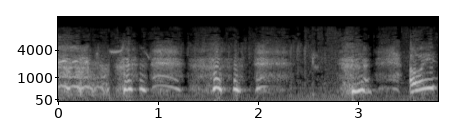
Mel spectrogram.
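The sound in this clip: A horse neighs in an animated cartoon, giving several wavering, high whinny calls in separate bursts with short gaps between them.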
